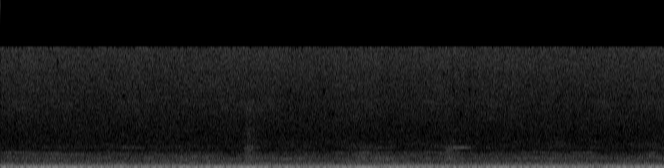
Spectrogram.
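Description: Steady background hum of the room: a low drone holding two unchanging pitches, with no other clear sound.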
